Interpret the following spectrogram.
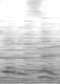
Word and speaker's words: Gerizim: a adorar no monte Gerizim ou Gerizim como eu prefiro pronunciar porque o hebraico ele não tem essa pronúncia do jot já Jorge por exemplo não é bálsamo de gilear seria gilear não eico R nunca J é esse J é algo mais moderno da idade média eu acho para cá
